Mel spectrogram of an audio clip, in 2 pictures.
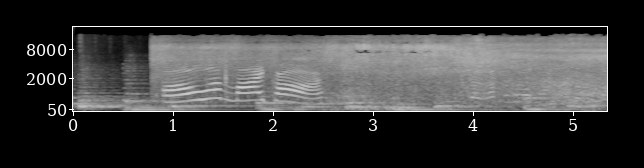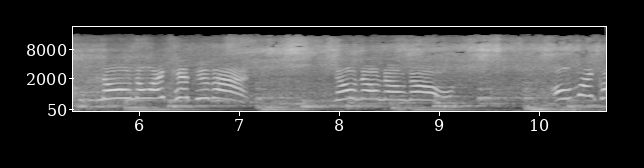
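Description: A girl wailing and whimpering in high, sliding cries, in several short bouts, over background music.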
